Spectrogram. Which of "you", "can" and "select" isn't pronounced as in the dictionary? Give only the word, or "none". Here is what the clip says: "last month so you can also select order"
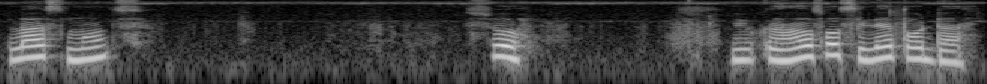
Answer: select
